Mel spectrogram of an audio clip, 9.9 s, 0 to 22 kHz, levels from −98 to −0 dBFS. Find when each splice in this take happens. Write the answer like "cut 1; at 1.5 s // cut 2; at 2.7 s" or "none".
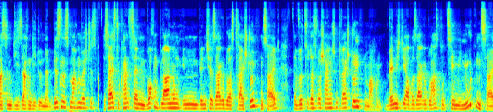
cut 1; at 1.9 s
